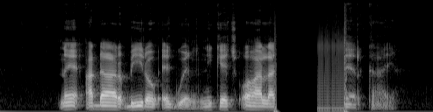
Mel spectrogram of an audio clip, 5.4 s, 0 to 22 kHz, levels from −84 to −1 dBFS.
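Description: At 3.43 s someone's pulled the cable and plugged it back in: a pop, then roughly 0.85 s of near silence, a 0.34 s burst of 50 Hz mains buzz as the tip makes contact alone, and a second pop when the speech returns around 4.34 s.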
